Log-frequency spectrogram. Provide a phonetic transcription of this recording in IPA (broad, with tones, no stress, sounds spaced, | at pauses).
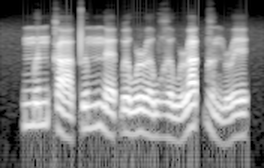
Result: m ɨ˧˥ n k aː˨˩˨ t̪ ɨ˧˥ m n ɛ˧ ɓ ə˧˥ w ɹ ə˧ w ɣ ə˨˩˨ w ɹ a˦˥ t̚ ɣ ə˨˩ ŋ ɹ e˧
